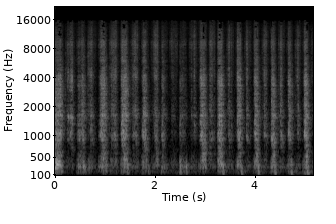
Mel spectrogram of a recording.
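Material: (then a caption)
Coated paper. A wooden stylus scratches the black coating near the top right of a wax-coated scratch-art paper sheet on a table, with the other hand steadying the page. About 22 quick, dry scraping strokes follow one another in a steady rhythm, each a short raspy rub with a faint midrange tone and little low end.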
